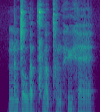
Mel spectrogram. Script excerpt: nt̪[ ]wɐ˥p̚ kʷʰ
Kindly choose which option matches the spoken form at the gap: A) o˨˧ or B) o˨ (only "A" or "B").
A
